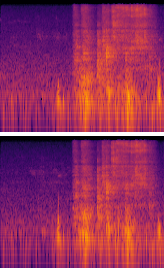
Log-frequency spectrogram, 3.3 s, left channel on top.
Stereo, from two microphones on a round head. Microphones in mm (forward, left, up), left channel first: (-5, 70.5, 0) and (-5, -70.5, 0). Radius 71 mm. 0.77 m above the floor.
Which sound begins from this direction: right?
Tearing paper, at 1.4 s.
